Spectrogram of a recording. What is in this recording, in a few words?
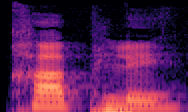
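"qap" ergative, Archi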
